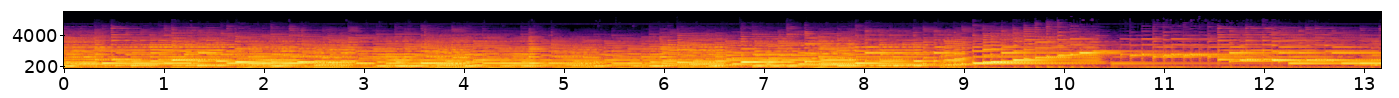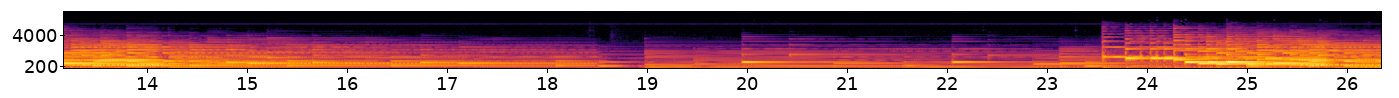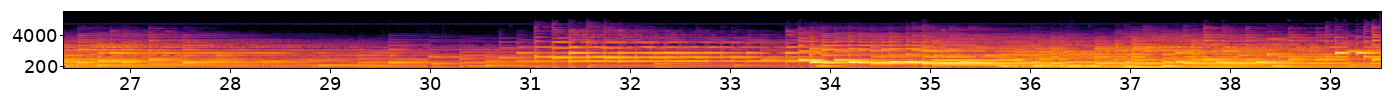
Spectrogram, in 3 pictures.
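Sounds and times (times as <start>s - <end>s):
classical piano: 0.0s - 39.5s.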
